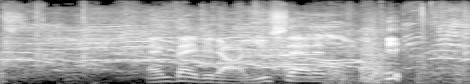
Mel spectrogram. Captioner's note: crowd chatter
